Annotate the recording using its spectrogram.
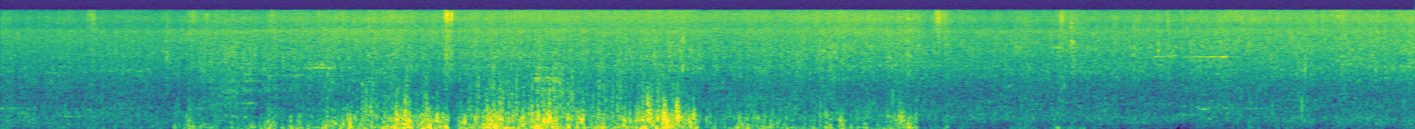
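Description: Wind buffeting the microphone: an uneven low rumble that rises about two seconds in and drops away about nine seconds in. Quiet outdoor ambience is left on either side of it.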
